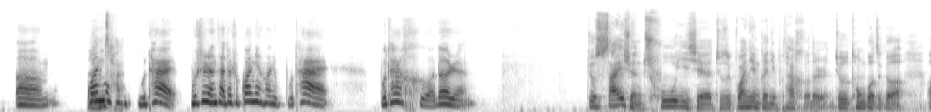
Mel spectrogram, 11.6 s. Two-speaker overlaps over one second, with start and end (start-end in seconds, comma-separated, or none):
none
